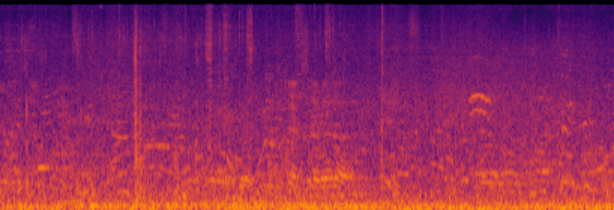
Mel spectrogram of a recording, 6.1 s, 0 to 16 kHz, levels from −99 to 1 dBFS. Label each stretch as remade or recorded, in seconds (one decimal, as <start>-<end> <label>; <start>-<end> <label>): 0.0-3.5 recorded; 3.5-4.7 remade; 4.7-6.1 recorded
